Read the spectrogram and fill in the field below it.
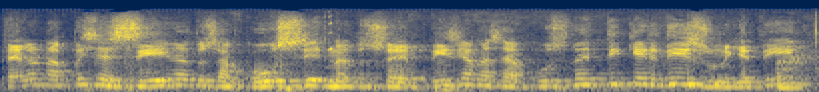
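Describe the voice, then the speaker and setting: A man's voice: high voice, fairly bright tone, slight background noise. A man working as a street reporter for live television, approaching passers-by outdoors with jokes and showman-like chatter.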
